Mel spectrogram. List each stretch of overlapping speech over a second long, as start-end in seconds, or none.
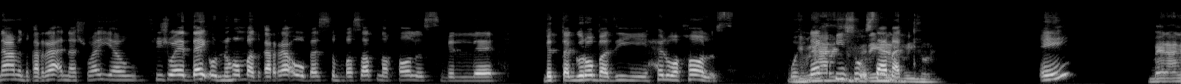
8.0-9.2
